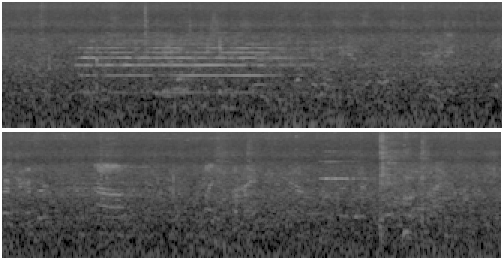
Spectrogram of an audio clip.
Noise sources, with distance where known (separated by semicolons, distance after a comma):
car horn, far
